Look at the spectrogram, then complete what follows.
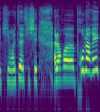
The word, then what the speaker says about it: Promare: Alors, Promare, que moi je prononce Promea, parce que bizarrement en katakana c'est comme ça que ça s'écrit.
